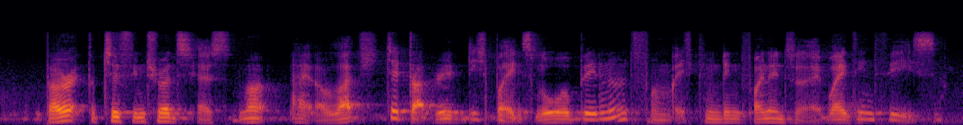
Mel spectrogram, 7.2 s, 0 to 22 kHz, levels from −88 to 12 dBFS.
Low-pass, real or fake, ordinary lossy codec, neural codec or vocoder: none; fake; none; codec, 16 kHz, 0.5 kbps, X-Codec, HuBERT features, trained on balanced general audio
